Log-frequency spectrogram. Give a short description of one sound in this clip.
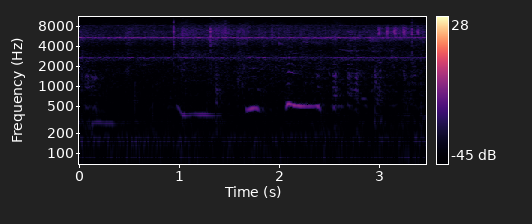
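A baby monkey gives soft, high squeaks close by.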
